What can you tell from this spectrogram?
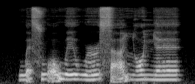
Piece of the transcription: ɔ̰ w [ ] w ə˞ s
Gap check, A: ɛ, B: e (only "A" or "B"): B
